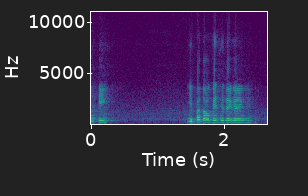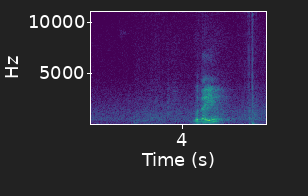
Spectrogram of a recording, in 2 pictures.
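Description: A man speaks in short phrases, close to a clip-on microphone, explaining calmly.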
